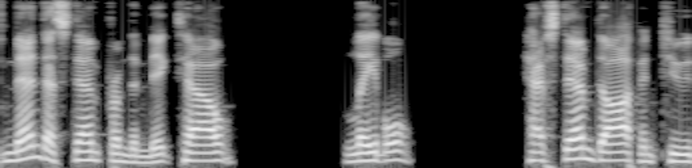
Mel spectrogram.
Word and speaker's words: MGTOW: And back in 2017 and 2018, there was this big movement for men called MGTOW, MGTOW. It's pronounced MGTOW, men going their own way.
